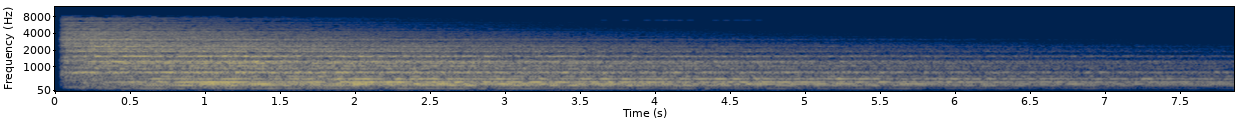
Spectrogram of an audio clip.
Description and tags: Rave Pad Atmosphere Stab C
A deep atmospheric synth sound useful for providing depth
